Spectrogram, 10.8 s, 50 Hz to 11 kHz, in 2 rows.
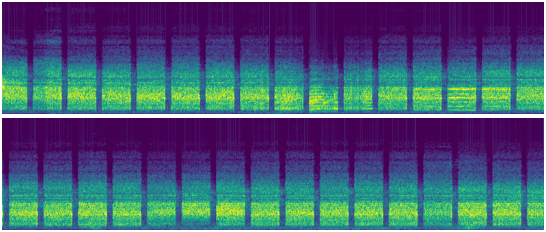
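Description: P-SB7T spirit box sweeping through FM radio stations: a loud hiss of static chopped into short pieces about three times a second, with brief snatches of broadcast tone near the middle.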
